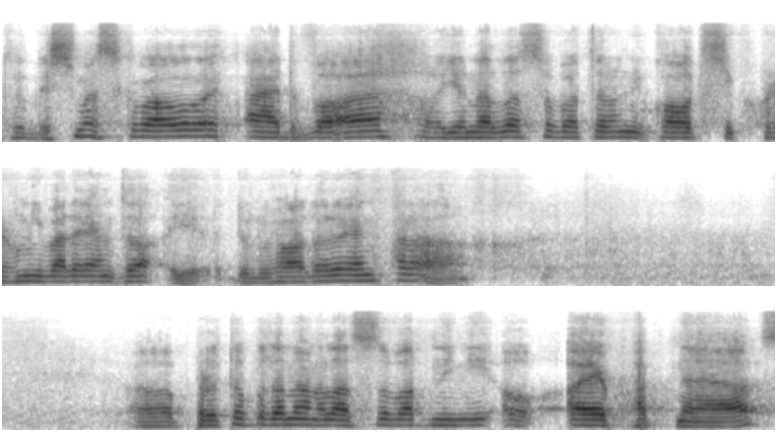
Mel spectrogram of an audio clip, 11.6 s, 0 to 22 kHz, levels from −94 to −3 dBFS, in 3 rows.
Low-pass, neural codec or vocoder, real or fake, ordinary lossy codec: 10.8 kHz; codec, 16 kHz in and 24 kHz out, 0.4 kbps, LongCat-Audio-Codec, fine tuned four codebook decoder; fake; Opus, 16 kbps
